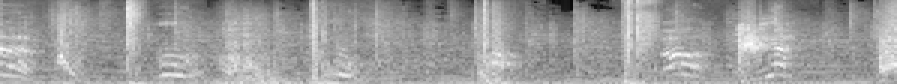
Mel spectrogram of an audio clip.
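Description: Fight sound effects: a run of punch and hit thuds, about two a second, over a steady action music track, with short pitched cries between some of the hits.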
